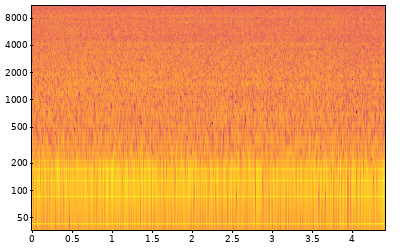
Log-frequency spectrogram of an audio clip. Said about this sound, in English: It's many years old, but it's a great engine, really great. Right now is the hottest it's ever run. It always runs cool.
